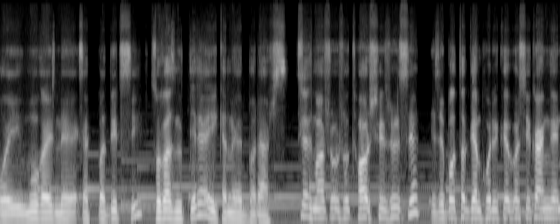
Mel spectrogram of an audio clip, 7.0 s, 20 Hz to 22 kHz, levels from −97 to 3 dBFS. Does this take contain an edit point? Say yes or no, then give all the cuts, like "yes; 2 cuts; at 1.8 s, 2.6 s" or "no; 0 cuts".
yes; 2 cuts; at 1.8 s, 3.7 s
